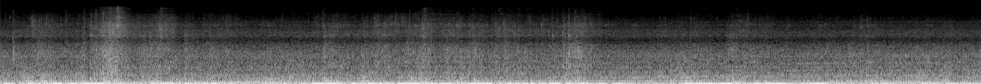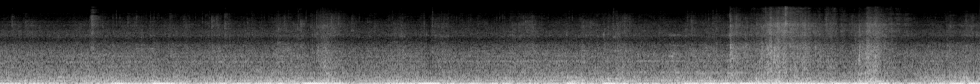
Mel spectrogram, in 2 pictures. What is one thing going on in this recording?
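The bus body rattles and clunks over bumps in the road.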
